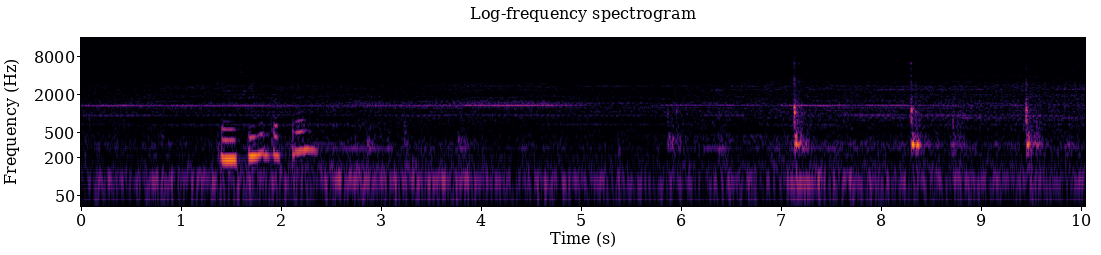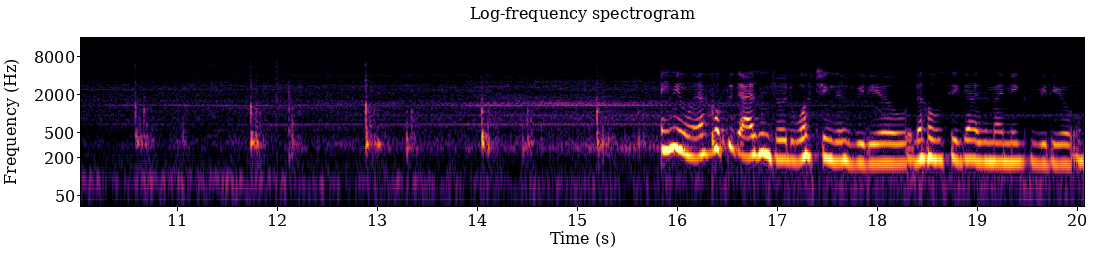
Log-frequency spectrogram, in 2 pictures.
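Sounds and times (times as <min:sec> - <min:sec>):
robot vacuum motor whine: 0:00.0 - 0:20.0
regular knocking: 0:10.5 - 0:15.8.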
